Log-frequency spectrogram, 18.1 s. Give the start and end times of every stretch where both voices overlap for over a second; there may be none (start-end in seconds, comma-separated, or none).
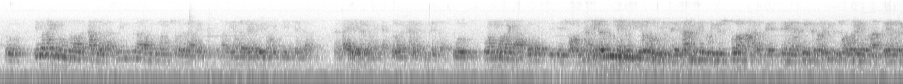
12.5-13.9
